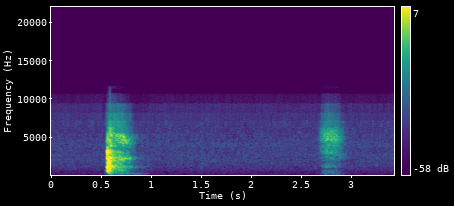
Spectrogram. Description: sneezing..used sneezing powder.. sneezed so hard my back hurts. Comment!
